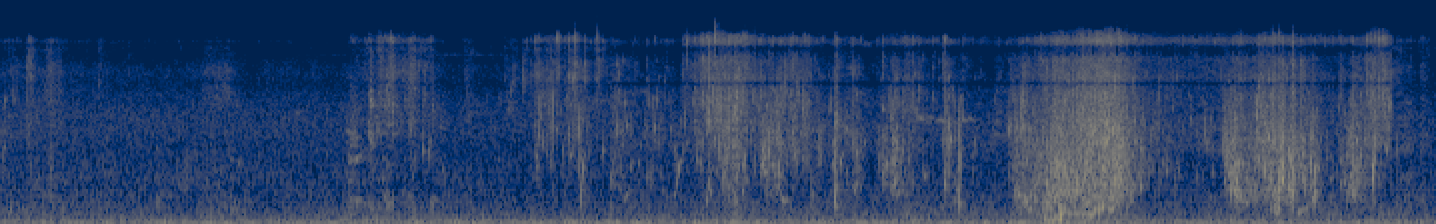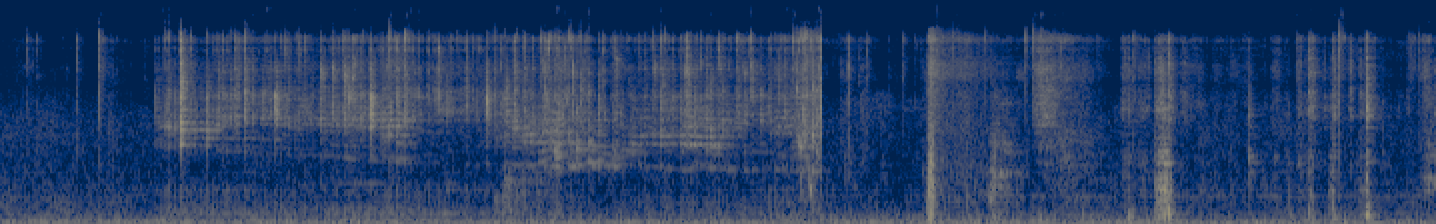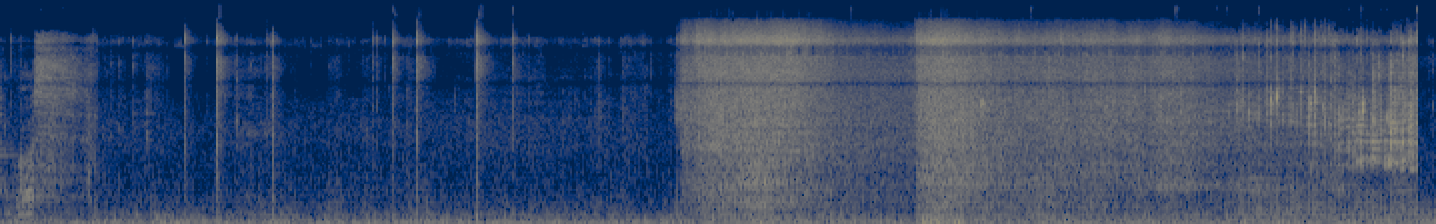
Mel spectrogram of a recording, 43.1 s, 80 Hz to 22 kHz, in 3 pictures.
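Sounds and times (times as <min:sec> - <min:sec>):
water pouring and sloshing: 0:03.3 - 0:14.4, 0:15.9 - 0:22.6, 0:35.5 - 0:43.0.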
